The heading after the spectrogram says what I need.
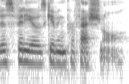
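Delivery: ordinary delivery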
